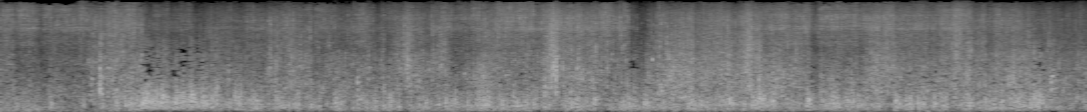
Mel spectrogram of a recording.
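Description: Wind buffeting the microphone over the steady wash of sea water around a boat's hull. The noise swells and eases unevenly.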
